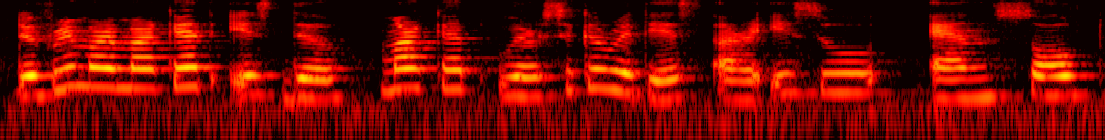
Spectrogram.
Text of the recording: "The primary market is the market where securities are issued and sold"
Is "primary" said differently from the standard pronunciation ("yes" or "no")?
yes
